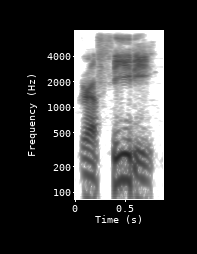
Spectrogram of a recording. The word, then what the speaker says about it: graffiti: graffiti um graffiti yeah stress in the second syllable graffiti banana graffiti banana graffiti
